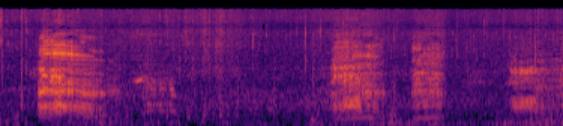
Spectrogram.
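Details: A pair of African geese met on a farm call loudly: a long, bright, harsh honk at the start, then three shorter strong honks in quick succession near the end, with quieter noise between.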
